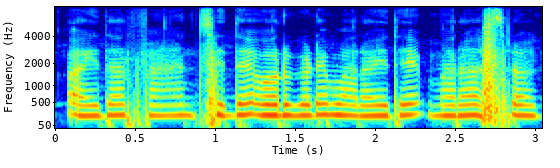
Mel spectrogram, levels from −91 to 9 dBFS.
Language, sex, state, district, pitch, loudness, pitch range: Kannada, female, Karnataka, Raichur, 220 Hz, -15 LUFS, 215-225 Hz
